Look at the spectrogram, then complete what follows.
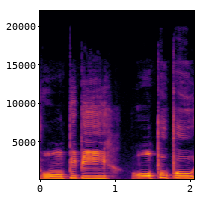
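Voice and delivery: high-pitched, silly voice in the head; mock-annoying high voice; annoying little voice. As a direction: pipe it high, like a pestering little noise. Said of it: "I guess the most annoying voice".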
